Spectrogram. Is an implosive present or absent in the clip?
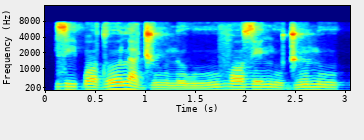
present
